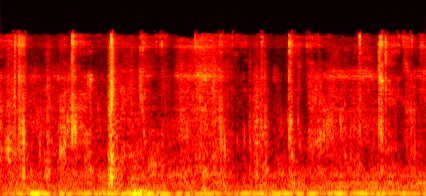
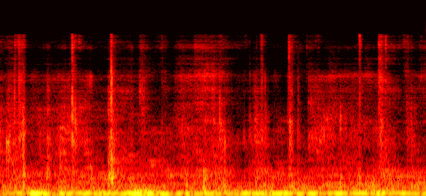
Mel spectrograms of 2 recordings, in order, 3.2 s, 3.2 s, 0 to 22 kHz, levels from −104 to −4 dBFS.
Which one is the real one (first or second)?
first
